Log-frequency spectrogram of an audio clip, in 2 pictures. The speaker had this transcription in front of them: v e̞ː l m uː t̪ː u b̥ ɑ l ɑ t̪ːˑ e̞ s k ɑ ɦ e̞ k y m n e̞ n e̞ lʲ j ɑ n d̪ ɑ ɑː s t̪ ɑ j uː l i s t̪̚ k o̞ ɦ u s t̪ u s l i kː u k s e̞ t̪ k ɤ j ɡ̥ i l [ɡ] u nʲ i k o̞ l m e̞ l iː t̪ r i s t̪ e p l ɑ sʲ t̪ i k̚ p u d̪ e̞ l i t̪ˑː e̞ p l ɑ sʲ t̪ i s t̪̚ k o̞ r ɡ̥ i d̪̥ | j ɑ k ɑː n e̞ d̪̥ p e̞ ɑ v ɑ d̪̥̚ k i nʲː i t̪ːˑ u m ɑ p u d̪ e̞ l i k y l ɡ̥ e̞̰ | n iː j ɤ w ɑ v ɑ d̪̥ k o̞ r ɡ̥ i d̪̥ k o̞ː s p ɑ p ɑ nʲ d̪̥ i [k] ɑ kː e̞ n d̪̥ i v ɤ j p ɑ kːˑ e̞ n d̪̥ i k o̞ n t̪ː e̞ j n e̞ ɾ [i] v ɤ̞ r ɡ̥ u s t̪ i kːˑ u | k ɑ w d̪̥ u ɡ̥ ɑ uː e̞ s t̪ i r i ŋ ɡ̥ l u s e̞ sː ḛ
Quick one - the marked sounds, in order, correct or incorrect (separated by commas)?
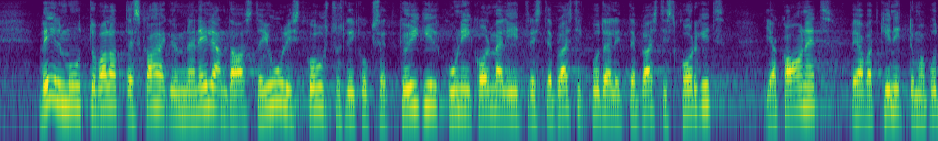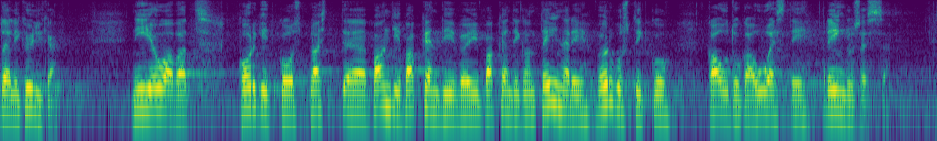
incorrect, incorrect, correct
